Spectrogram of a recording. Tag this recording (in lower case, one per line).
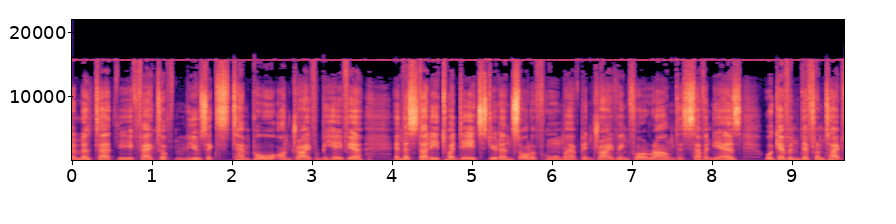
speech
